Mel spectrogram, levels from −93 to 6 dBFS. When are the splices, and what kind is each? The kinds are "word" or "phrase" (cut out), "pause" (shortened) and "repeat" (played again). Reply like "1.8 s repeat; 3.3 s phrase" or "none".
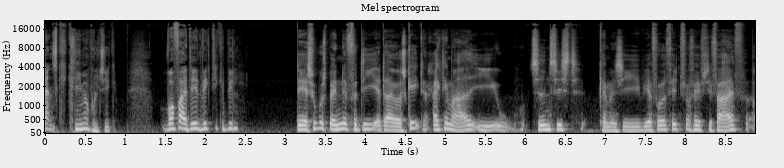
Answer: none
